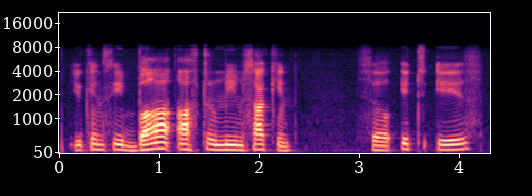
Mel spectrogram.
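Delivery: ordinary talk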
